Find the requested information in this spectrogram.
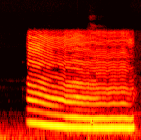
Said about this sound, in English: Can you do me a favor and play that really sad sound on your kazoo for yourself, please?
